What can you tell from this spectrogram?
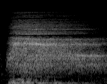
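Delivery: long, soft exhale; airy sigh with no voice; demonstrated breath puff. Shown as a demonstration. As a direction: breathe out as if fogging cold air. Demonstrates breath vanishing on cold morning.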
